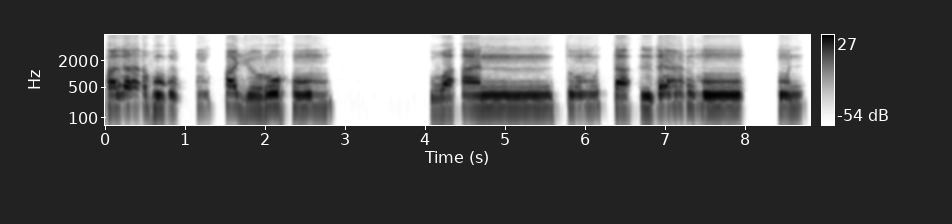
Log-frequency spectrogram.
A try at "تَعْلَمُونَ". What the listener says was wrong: یہ آئین کا جو ہے جو جھٹکے سے نہیں پڑھنا. تعلمون نہیں ہے, وہ تعلمون. آپ حلق کے بیچ میں آرام سے پڑھیے, اس کو جھٹکا نہیں ماریے, پڑھیے ان کو.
